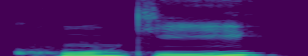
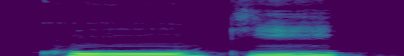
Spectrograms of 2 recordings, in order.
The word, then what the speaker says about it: 고기: which means meat, and I usually romanize it as G-O-G-I. Even though it doesn't exactly sound the English G, that's okay. Sometimes students comment that it still sounds like K, and that's understandable. But for Koreans, it's actually a clearly different sound.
